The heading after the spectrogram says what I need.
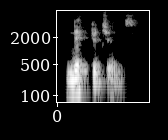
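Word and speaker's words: pnictogens: yeah halogens yeah yeah uh 16 is calcagens and nitrogen group is nictages the p is silent yeah nitrogen group yeah the P Asylum yeah there you go okay 34.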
